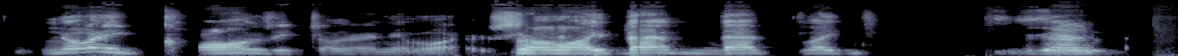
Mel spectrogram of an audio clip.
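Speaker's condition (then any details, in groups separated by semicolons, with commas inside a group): Cerebral palsy, spastic quadriplegia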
